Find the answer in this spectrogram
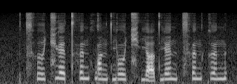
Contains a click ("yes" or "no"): no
